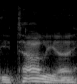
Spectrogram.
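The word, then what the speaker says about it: Italiā: okay also notice that Italia here has a long mark or a make Ron that is the line above the final a that means that a is pronounced for twice as long and the reason is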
